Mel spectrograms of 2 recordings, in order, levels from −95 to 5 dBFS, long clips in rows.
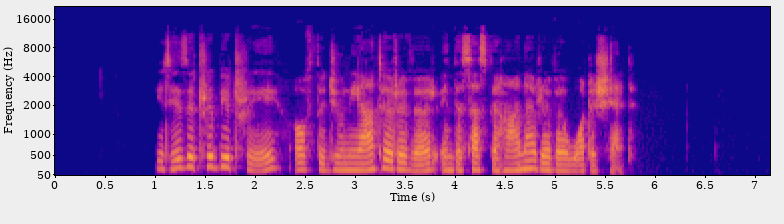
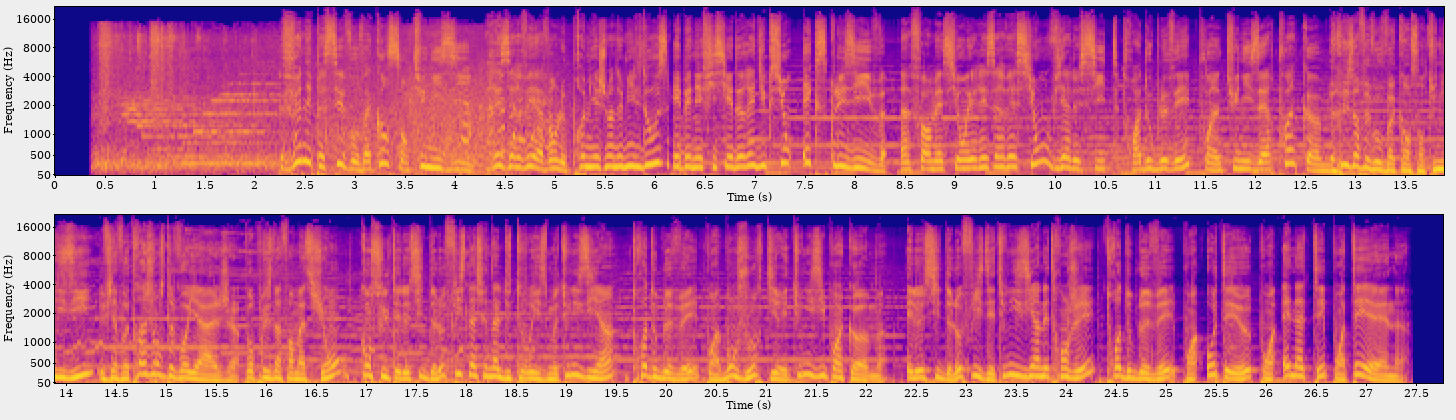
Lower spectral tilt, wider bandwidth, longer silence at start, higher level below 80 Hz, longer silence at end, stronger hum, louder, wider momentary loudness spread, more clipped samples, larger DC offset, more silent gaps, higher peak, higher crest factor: about the same, -4 dB/octave vs -5 dB/octave; second, 14 kHz vs over 20 kHz; first, 1 s vs 0.35 s; second, -70 dBFS vs -24 dBFS; first, 1.4 s vs 0.35 s; neither; second, -25 LUFS vs -10 LUFS; about the same, 7 LU vs 6 LU; neither; neither; neither; second, -6 dBFS vs 0 dBFS; first, 20 dB vs 10 dB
